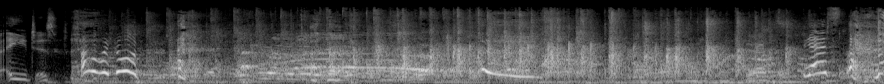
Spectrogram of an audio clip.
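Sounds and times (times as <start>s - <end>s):
speech: 0.1s - 5.7s
laughter: 0.8s - 5.7s, 8.2s - 8.8s
audience applause: 1.4s - 8.8s.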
